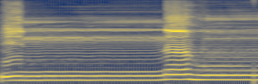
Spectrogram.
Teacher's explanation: Perhatikan huruf na ditahan dan ditekan ya karena terdapat tanda tasdid. Lalu huruf hu dipanjangkan 2 harokat karena berharokat u terbalik ya.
